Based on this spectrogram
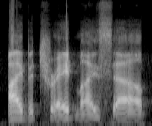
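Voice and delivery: high, slow, crying voice; imitated bawling. Client realizes her own betrayal, mock sobbing. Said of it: "She starts bawling".

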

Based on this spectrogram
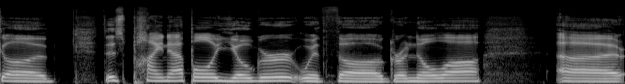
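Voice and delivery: um and uh through a fussy food answer; mock picky foodie. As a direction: imitate someone slowly listing fancy favorites. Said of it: "When people are like".

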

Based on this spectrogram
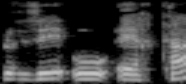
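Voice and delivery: slow letter-by-letter spelling. Shown as a demonstration. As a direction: spell each letter out clearly. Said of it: "Est-ce que tu peux épeler".

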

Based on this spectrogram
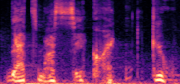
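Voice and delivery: hushed secretive whisper. Acted.

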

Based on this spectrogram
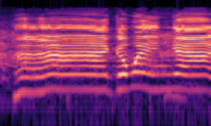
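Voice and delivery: voix suraiguë et forte, pour rire; tentative de parler. Retold or imitated. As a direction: imiter son propre essai de parler, très haut perché. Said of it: "J'essayais de parler". (imitation suraiguë de quelqu'un qui essaie de parler)

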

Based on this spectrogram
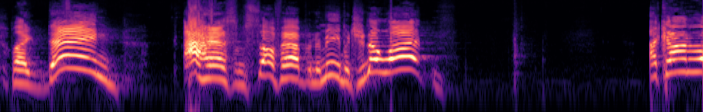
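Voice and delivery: loud, high preacher cadence; preacher exhorting the church loudly; full-force preaching. Acted. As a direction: preach it out to the congregation. Voicing Paul, preaching.

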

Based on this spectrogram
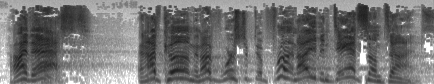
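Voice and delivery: loud, high, indignant listing of efforts; frustrated believer. Acted. Believer complaining that prayers went unanswered, indignant.

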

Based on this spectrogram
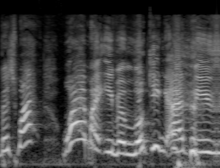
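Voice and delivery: high, loud mock-incredulous outburst; exasperated retort. Host voicing Angela baffled by the pictures, exasperated.

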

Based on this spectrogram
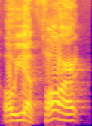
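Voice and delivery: high, loud, slow silly delivery; milk the dumb joke; goofy kid punchline. Retold or imitated. Frank repeats punchline.

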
